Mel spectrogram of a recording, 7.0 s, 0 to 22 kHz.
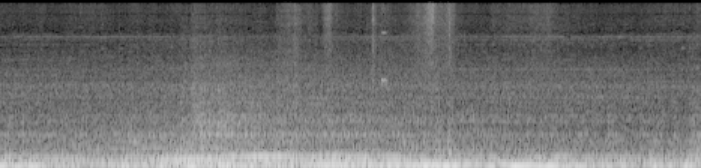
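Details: Gen 7 Toyota Celica after replacing the fuel pump, filter, pressure regulator and sock: low rumble builds and swells as it catches and runs steady once fuel pressure comes up; normal start.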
